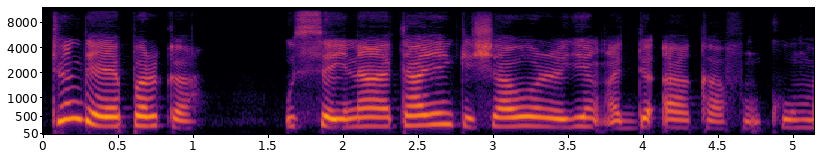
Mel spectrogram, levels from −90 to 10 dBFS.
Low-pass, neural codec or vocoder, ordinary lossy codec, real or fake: 10.8 kHz; autoencoder, 48 kHz, 128 numbers a frame, DAC-VAE, trained on Japanese speech; none; fake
